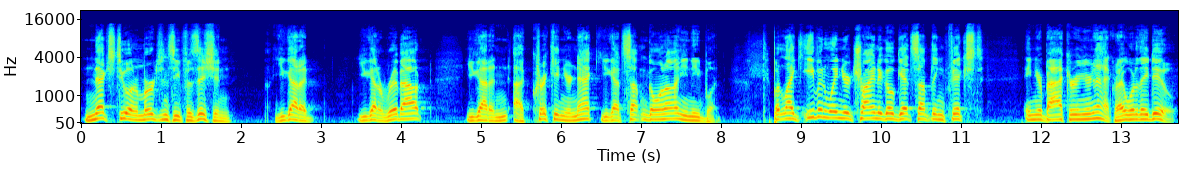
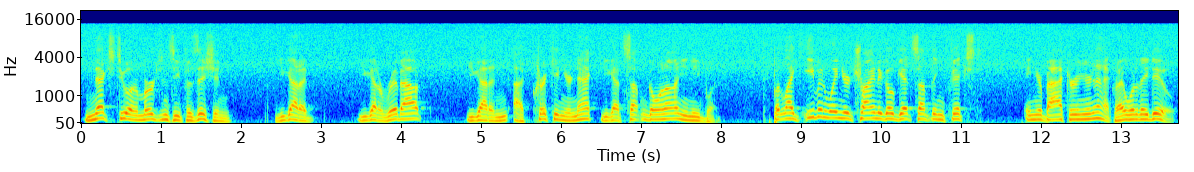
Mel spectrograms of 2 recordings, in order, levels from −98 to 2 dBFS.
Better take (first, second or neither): first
